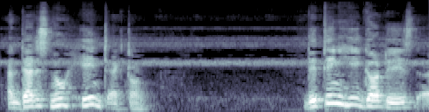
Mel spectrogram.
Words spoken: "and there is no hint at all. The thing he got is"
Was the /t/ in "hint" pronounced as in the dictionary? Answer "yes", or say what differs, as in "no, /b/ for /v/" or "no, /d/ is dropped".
yes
